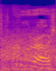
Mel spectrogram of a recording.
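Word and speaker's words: Kourosh: No, in real life, Karush, can you turn around and say hi? Bloggers know who Karush is. Say hi. Hello. Hi, he's filming this. By the way, it's pronounced Kurosh, but that's okay.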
